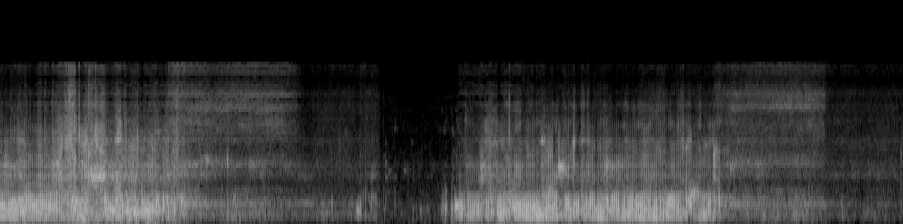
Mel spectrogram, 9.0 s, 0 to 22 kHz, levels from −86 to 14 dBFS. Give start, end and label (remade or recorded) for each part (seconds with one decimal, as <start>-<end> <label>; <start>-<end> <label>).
0.0-3.8 remade; 3.8-4.6 recorded; 4.6-9.0 remade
